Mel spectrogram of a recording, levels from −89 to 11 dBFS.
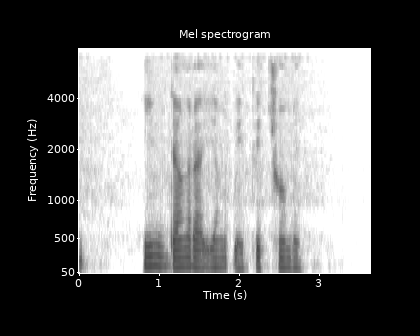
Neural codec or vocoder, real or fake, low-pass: vocoder, 22.05 kHz, 80 mel bands, Vocos; fake; 7.2 kHz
